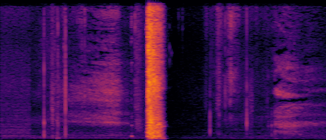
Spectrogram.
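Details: A single sharp, explosive sneeze from a sneezing girl, heard against quiet room noise.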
